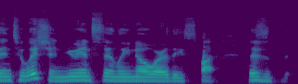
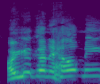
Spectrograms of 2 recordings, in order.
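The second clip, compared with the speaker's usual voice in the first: imitating wife, much higher and louder, demanding help; mock demanding yell; 12 semitones higher, 12 dB louder than usual. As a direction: snap the question like she's fed up.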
